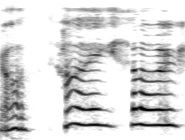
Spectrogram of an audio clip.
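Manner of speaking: high, bright mock child hello; cheery kid greeting. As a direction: chirp it like a friendly kid. Imitating kids' friendly greeting.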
